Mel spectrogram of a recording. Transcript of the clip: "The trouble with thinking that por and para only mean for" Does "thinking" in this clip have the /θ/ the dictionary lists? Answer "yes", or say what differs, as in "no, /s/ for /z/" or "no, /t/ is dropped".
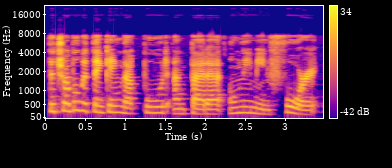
yes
